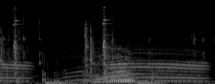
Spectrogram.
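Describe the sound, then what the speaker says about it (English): Blocky cows in Minecraft moo in a drawn-out, wavering low call, with a second moo following, close and clear over a soft clicking like keyboard typing. "I love the tiny cows."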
